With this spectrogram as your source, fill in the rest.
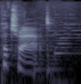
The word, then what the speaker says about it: Patrat: Pronounce it as Pat Rat, but it is pronounced Patrat, so you know.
